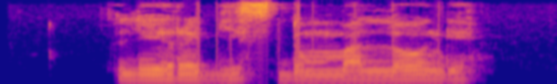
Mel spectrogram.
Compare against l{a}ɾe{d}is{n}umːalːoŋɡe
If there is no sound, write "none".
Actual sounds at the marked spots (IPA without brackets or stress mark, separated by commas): i, ɡ, d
